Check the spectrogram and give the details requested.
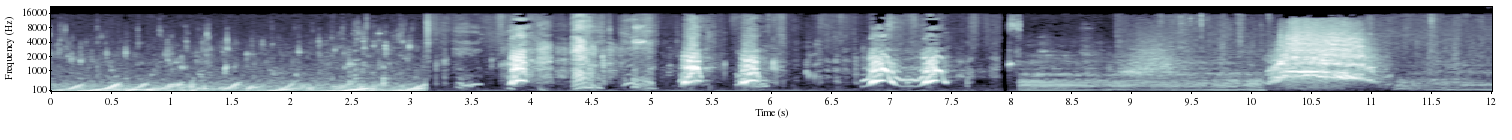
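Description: A dog yelping and whining in a quick series of short, high yips through the middle, after about three seconds of loud low sounds gliding up in pitch. One longer call comes near the end.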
